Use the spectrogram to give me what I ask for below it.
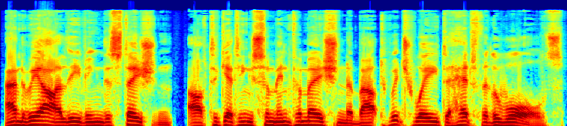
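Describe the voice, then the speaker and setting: A man's voice: fairly low pitch, normal speed, dry recording. An older man, narrating his travel video in a chatty, wry, self-deprecating way.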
